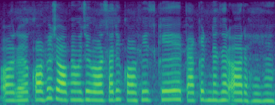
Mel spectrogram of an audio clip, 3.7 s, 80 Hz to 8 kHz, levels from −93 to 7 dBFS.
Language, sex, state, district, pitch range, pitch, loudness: Hindi, female, Chandigarh, Chandigarh, 220-235 Hz, 225 Hz, -18 LUFS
